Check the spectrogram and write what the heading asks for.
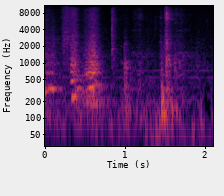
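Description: A portable Van Mark sheet-metal brake being worked as white trim stock is dropped in and the brake is set for a bend: metal clunks and scrapes, with one sharp metallic click about one and a half seconds in.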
